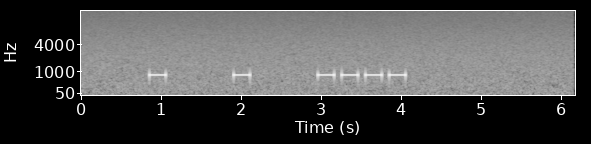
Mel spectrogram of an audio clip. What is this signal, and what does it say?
Beep code, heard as beeps, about 800 Hz. 1-1-4. In Phoenix BIOS tables: BIOS ROM checksum failure.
